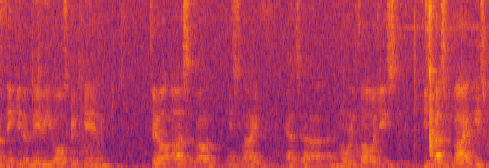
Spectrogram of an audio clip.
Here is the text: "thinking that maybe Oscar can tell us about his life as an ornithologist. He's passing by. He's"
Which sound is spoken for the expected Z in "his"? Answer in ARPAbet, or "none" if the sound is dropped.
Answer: Z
